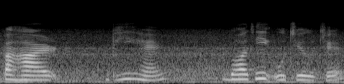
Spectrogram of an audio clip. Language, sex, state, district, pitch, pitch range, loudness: Hindi, female, Gujarat, Gandhinagar, 215 Hz, 205-235 Hz, -19 LUFS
